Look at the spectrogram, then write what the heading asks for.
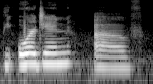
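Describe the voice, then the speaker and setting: A woman's voice: on the high side, fairly even intonation, takes it slowly, a little mellow, smooth. A woman co-hosting a podcast, chatting casually and a bit rambling, slightly congested. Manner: chatty and rambling, many fillers. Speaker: podcast co-host.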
